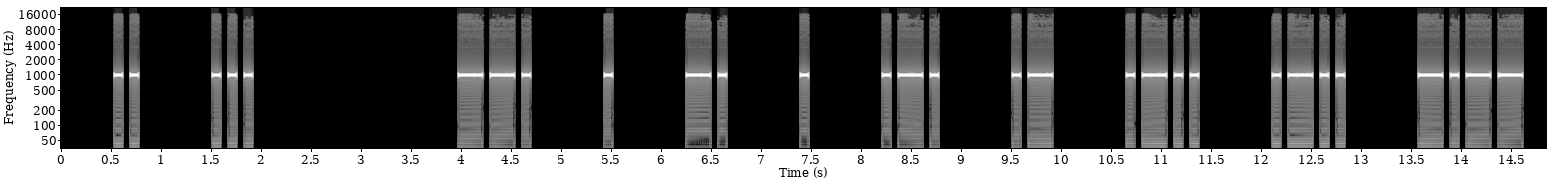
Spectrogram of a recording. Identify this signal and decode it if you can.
Morse code, heard as a keyed tone, about 15 wpm, spaced as for 8 wpm, 1000 Hz. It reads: IS GENERALLY
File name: qotdfiles / 8wpm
